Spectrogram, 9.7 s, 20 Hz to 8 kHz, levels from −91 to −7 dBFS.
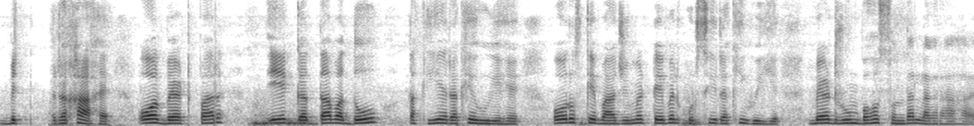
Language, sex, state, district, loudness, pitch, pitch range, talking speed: Hindi, female, Uttar Pradesh, Hamirpur, -29 LUFS, 210 Hz, 195-225 Hz, 180 wpm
